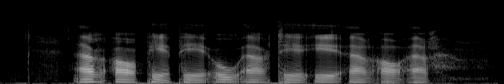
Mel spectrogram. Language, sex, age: Swedish, male, 50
